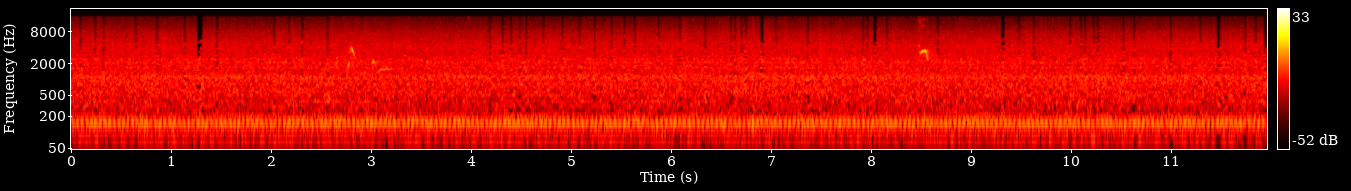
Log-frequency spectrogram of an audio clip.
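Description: A harvester rattles as it digs up crops.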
